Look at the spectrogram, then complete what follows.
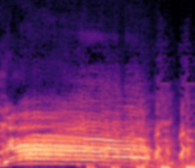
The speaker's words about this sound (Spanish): A ver, yo no entiendo por qué gritan. porque, porque bajamos. Usted porque es espíritu, pero nosotros somos humanos. Como caída libre.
